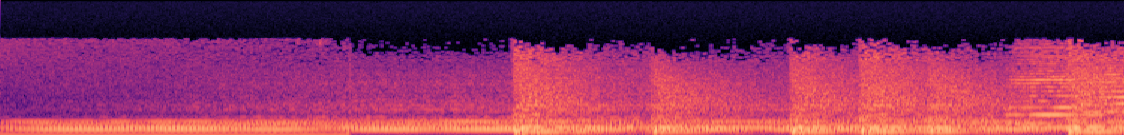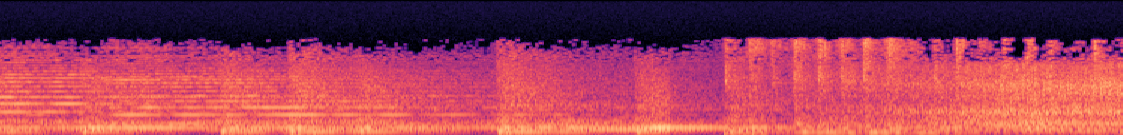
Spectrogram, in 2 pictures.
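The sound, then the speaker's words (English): The engine of the President's car, turning onto Elm Street, rumbles steadily, low and throaty, with a few rising revs and clunking mechanical knocks partway through. No one speaks. “President's car is now turning onto Elm Street, and it will be only a matter of minutes before he arrives at the trademark.”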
